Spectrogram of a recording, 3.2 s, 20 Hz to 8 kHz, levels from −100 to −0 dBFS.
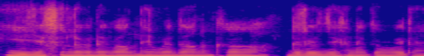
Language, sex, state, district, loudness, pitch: Hindi, male, Jharkhand, Jamtara, -42 LUFS, 155 Hz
